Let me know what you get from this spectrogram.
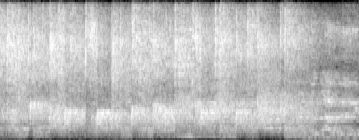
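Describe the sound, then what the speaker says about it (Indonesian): Applause from a classroom audience for a student group's presentation, a steady dense wash of clapping that holds throughout at close range, with a voice briefly audible near the end. "kita berikan aplaus untuk"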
